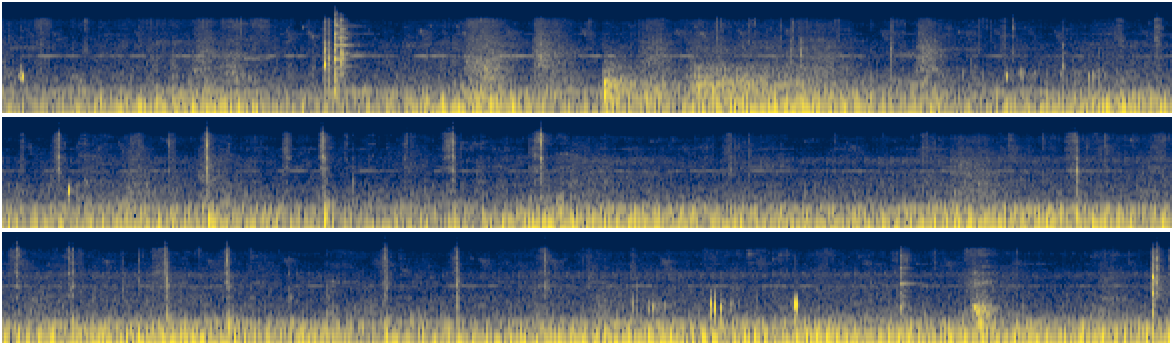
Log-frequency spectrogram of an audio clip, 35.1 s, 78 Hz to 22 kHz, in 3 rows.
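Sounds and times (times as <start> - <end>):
steady low rumble: 0.0 - 35.0.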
